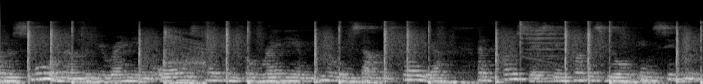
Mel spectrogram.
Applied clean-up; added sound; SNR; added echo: none; Drum kit; 3 dB; reverberation time 0.7 s.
